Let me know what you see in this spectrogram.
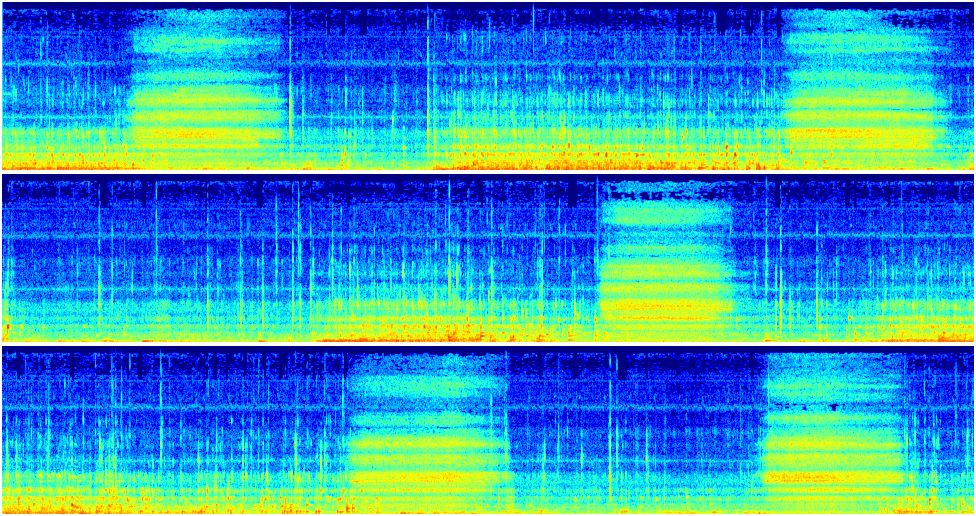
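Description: Scuba diver breathing through a regulator underwater: a short hiss of the demand valve on each inhale, then a longer rush of exhaled bubbles. Five breaths, one every six to eight seconds.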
